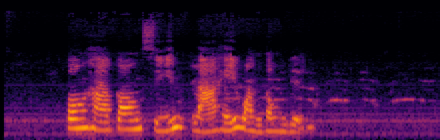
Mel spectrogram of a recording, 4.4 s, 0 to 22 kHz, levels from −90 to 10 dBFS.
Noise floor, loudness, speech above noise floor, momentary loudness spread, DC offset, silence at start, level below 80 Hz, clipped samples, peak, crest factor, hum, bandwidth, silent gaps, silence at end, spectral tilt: -50 dBFS; -17 LUFS; 34 dB; 11 LU; under 0.1%; 0.65 s; -60 dBFS; under 0.1%; -2 dBFS; 16 dB; none; 12.5 kHz; none; 0.95 s; -6.5 dB/octave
